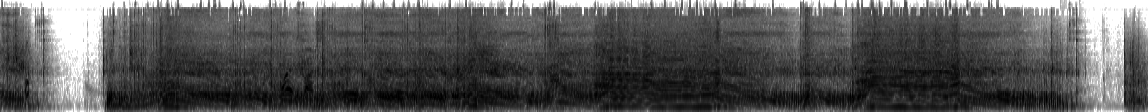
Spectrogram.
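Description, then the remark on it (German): A chainsaw, started as a test during a church service, roars continuously for about fifteen seconds, loud, its engine pitch repeatedly revving up and dropping back, with no talking over it. “Ja, wunderbar, die Säge funktioniert. Jetzt werden möglicherweise alle diskutieren und sagen, oh, guck mal, mitten im Gottesdienst eine Motorsäge und so weiter.”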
